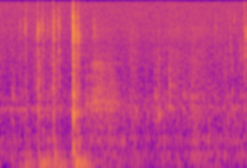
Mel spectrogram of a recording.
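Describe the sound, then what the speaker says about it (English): Someone types on a computer keyboard at a console, giving a quick cluster of soft, close key clicks with one sharper tap, then sparse light taps in a quiet room. "I can type something."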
